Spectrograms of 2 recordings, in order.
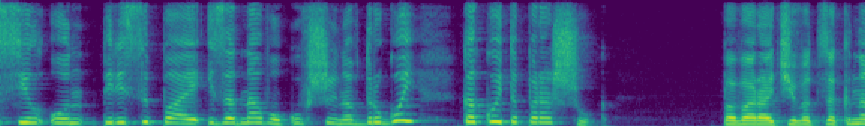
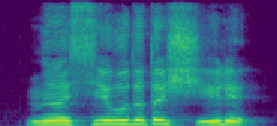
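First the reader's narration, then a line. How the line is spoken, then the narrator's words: Grumbling. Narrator (Russian): проворчал Рыжебородый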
